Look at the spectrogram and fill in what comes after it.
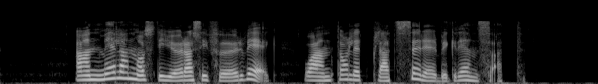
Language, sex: Swedish, female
